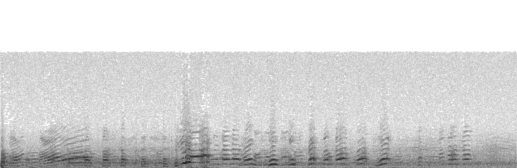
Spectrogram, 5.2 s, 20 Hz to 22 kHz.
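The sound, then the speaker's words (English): Chicken clucking: a loud run of quick, repeated clucks and squawks with a choppy, pulsing rhythm. “Tune in 2 weeks from tonight when you'll hear the chicken say,”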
